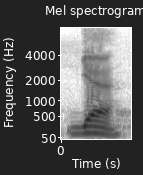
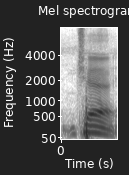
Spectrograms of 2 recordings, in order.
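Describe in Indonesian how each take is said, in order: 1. Bunyi berhenti tanpa napas keluar. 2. Setelah bunyi, napas mengalir keluar. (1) "saat diucapkan tidak mengalir suara" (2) "jangan dibaca ja, ja, itu keliru"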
